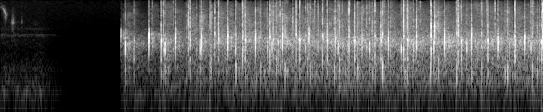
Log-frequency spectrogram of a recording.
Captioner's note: audience applauding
